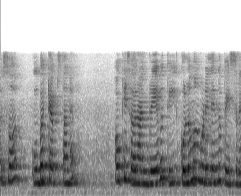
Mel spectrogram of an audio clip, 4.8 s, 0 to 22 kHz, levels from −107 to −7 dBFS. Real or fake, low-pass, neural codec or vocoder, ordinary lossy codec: real; 7.2 kHz; none; none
